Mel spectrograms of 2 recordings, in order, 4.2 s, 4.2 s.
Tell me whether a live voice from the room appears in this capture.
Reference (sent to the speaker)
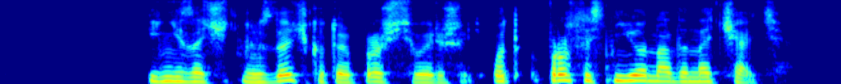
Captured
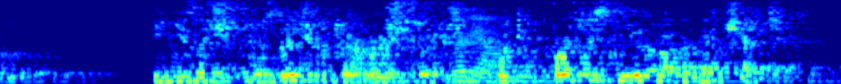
Yes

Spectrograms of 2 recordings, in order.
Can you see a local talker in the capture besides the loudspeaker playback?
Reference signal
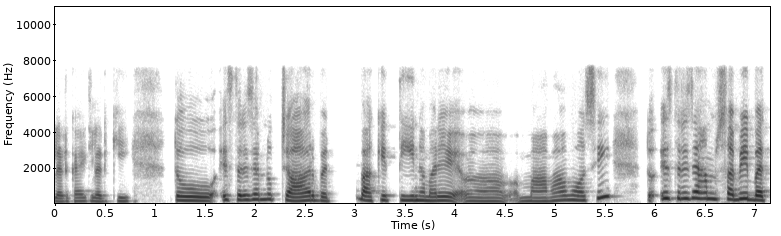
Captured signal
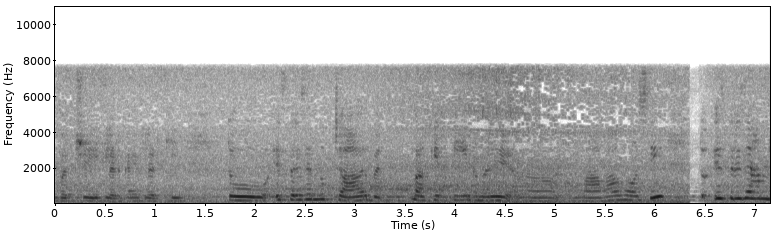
No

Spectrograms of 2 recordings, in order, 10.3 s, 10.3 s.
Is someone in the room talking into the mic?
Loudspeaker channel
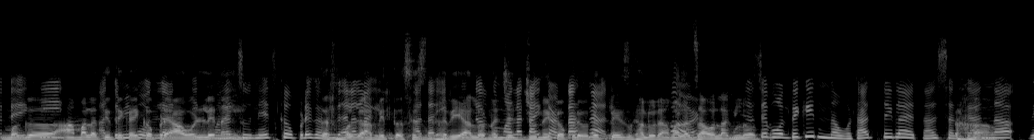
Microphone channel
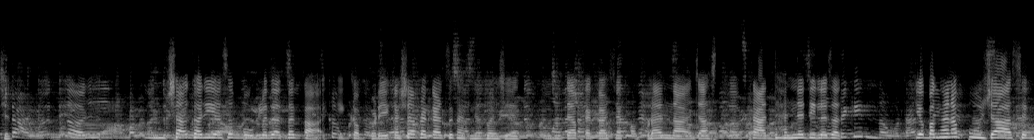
Yes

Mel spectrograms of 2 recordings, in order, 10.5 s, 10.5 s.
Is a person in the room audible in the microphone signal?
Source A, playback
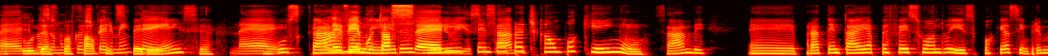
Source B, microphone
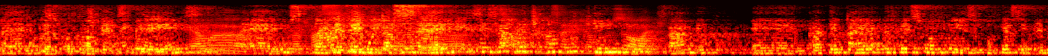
Yes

